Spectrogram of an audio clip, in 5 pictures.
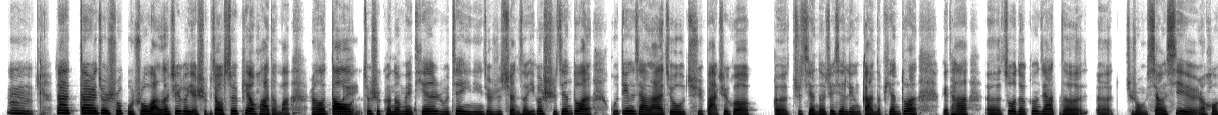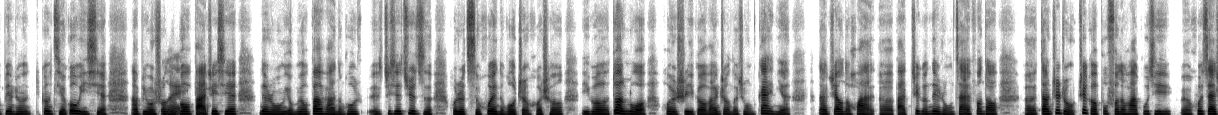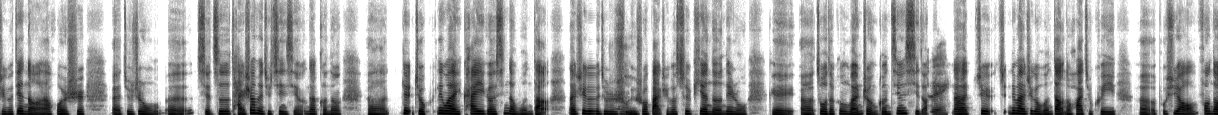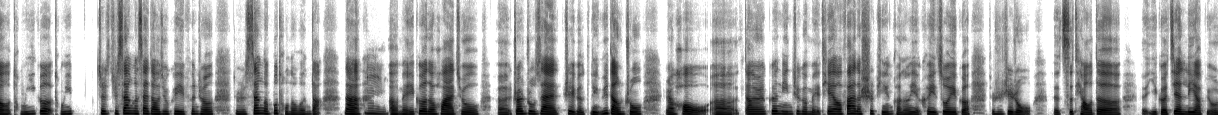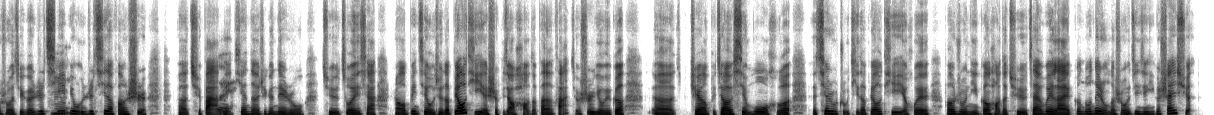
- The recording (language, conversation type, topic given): Chinese, advice, 我怎样把突发的灵感变成结构化且有用的记录？
- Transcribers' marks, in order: other background noise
